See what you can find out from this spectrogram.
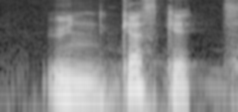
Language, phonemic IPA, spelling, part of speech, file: French, /kas.kɛt/, casquette, noun, Fr-casquette.ogg
- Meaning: cap, baseball cap, flat cap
